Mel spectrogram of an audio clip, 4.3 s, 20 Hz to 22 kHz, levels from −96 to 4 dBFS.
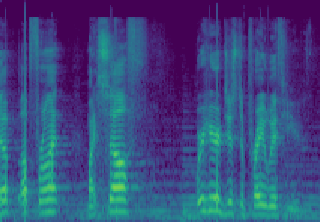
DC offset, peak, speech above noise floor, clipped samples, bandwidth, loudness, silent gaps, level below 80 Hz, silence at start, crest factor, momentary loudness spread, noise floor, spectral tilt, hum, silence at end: under 0.1%; -6 dBFS; 24 dB; under 0.1%; 16.5 kHz; -26 LUFS; none; -66 dBFS; 0 s; 20 dB; 20 LU; -50 dBFS; -3 dB/octave; none; 0.05 s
